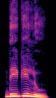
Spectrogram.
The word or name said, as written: ದಿಗಿಲು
